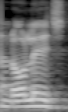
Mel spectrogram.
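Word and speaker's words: knowledge: यानी एरर्स आते हैं ये when to consonant comes together mostly first one will be silent हम साइलेंट वर्ड्स की बात कर रहे हैं कि अक्सर हम पढ़ते हैं जैसे हमने पढ़ा नॉलेज तो ज्यादातर लोग पहली के को भी पढ़ते हैं के नॉलेज भी पढ़ते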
